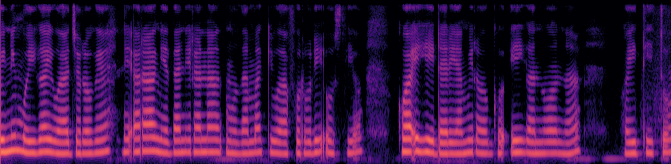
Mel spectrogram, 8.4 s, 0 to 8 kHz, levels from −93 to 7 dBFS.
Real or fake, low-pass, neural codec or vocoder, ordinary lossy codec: fake; 7.2 kHz; codec, 16 kHz, 6 kbps, DAC; none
